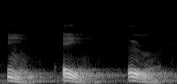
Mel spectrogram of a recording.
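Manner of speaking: scratch with an R-coloured oh; scratched oh with a growly R tint; weird R scratch. Shown as a demonstration. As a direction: bend the oh toward er like a record scratch. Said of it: "It's kind of a weird R sound".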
